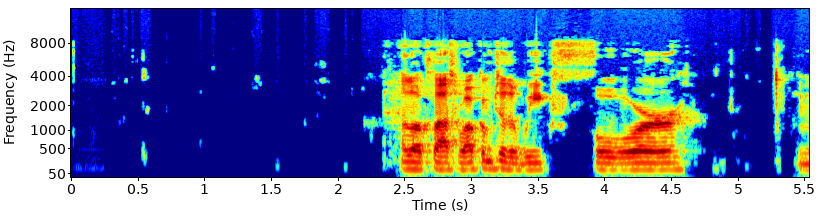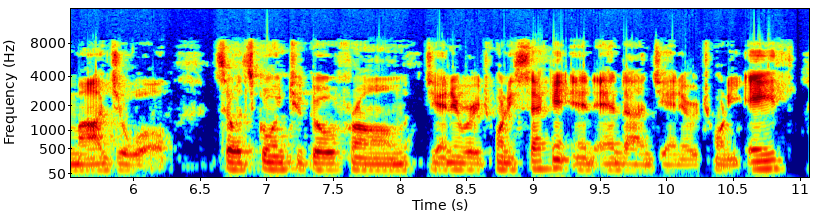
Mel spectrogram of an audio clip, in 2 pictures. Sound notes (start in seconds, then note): 0.0 silence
